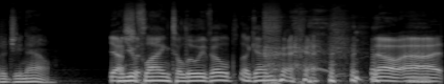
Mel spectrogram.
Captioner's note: chuckle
